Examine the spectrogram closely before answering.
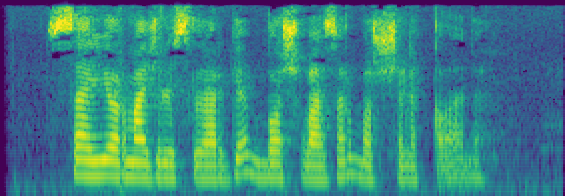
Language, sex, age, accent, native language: Uzbek, female, 35+, Toshkent shahri, Uzbek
